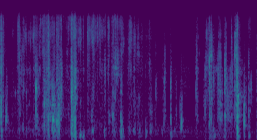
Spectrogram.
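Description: A trading card hobby box being unwrapped and opened by hand: irregular rustling and crinkling of packaging, with many small clicks and scrapes of cardboard.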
